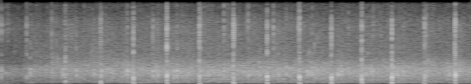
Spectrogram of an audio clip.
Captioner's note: audience applauding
